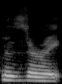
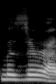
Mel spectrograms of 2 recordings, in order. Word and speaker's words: Missouri: It's not Missouri. It's Missouri. My mother used to beat the crap out of me if I didn't pronounce it right.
